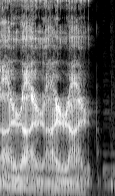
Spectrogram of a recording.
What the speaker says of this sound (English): changing the shape of your lips when you're burping changes the sound that comes out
